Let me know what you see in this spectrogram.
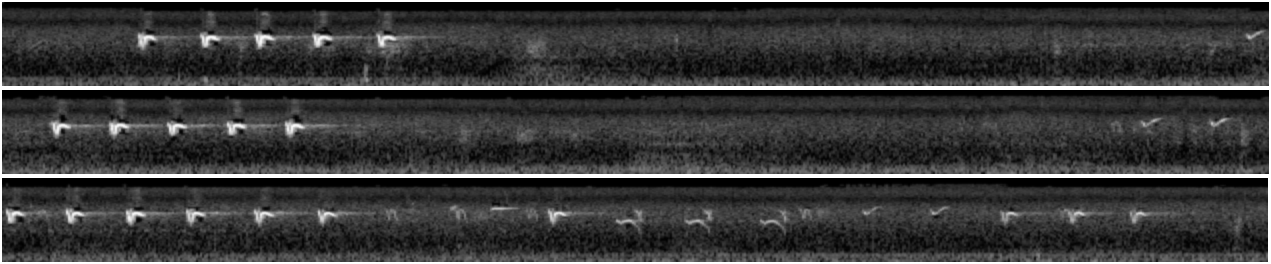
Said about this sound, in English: song of a bird right close.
